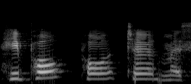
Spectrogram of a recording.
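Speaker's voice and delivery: "hippopotamus" broken slowly into separate syllables; teacher slowly spelling out the sounds of "hippopotamus". Shown as a demonstration. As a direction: sound out "hippopotamus" part by part, pausing between syllables. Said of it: "with their correct pronunciation".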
